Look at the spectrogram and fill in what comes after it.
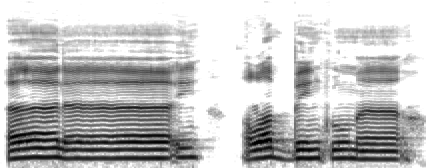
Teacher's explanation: لام کے ساتھ الف مدہ ہے، الف مدہ کے اوپر مد اصلی ہے، 3 الف مدار میں کھینچیں گے · را کو موٹا کرنا ہے ، با کے ساتھ ملائیں گے، با کے اوپر تشدید زور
